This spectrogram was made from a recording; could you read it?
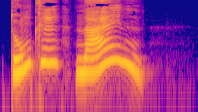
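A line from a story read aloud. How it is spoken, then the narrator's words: Calling out. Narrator (German): rief Simon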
